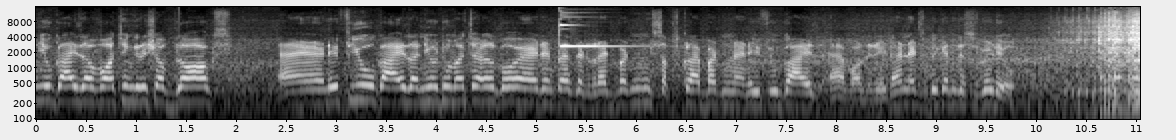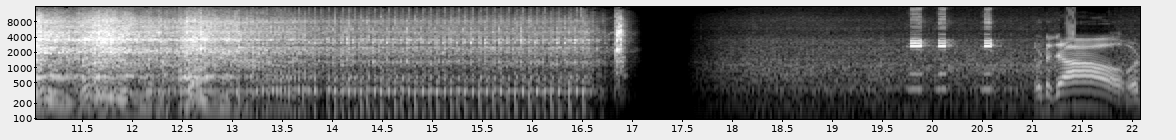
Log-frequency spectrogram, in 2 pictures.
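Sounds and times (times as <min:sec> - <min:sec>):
short beeps: 0:05.2 - 0:06.2
motorcycle engine revving: 0:10.0 - 0:17.1.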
